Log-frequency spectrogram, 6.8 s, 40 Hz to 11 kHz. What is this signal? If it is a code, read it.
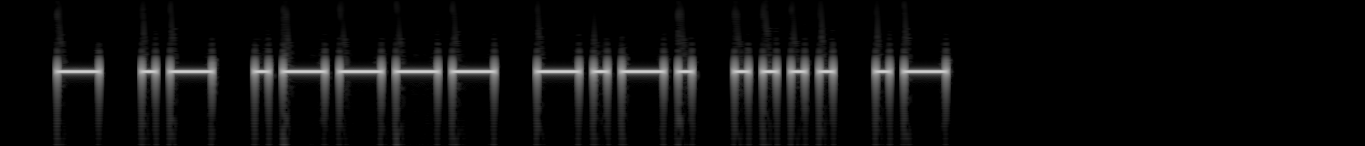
Morse code, heard as a keyed tone, about 17 wpm, 700 Hz. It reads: TA1CHA
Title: DXCC-100 Call Signs - 6 Characters - 17wpm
